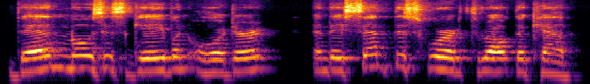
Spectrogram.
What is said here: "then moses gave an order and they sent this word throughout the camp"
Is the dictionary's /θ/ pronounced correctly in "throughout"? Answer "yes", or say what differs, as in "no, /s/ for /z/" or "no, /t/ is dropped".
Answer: yes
